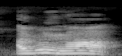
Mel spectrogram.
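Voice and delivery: talking with mouth full while eating. Denying a teasing claim with food in the mouth: eating while talking. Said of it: "You say with a mouthful of the food".

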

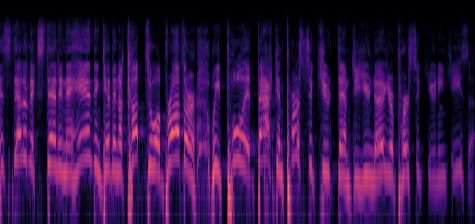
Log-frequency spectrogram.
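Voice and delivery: passionate, fervent yelling. Addressing listeners, apologising for the volume, passionate yelling. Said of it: "I'm sorry I'm yelling".

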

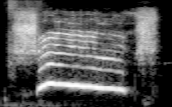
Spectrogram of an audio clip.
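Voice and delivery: very high, loud, squealed 'sheesh'.

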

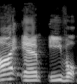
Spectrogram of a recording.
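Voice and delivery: very high, very loud robotic voice. Starting a recording for the podcast, the speaker says it in a robotic voice. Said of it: "It's just going to sound like a robot".

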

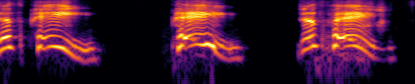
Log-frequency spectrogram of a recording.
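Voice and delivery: very high, very slow, swooping drawn-out shout. Recounting a sexual encounter, the speaker retells what a partner yelled, retelling a yell. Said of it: "he yells".

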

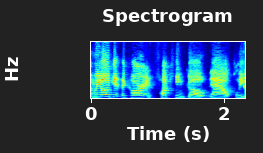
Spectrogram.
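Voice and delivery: ordinary talk

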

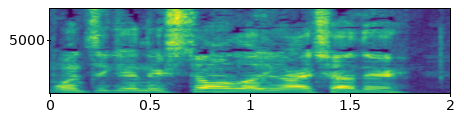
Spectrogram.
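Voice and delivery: ordinary talk

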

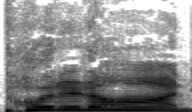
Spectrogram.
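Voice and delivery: put-on screaming-crowd sound. Recalling the audience's reaction at a game reveal, imitating a screaming crowd. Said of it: "The whole audience was just screaming".

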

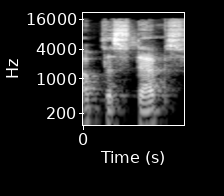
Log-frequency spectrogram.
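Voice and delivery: normal talking voice

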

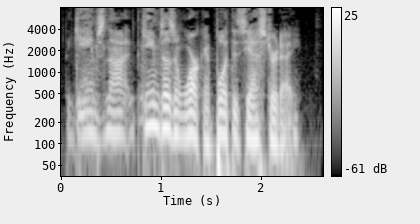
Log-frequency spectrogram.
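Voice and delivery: imitated whisper. Retelling quietly telling a vendor a game doesn't work: imitating own whisper. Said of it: "I kinda whisper to him".

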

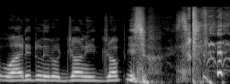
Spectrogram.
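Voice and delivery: very high, loud, talking through tears of laughter. Trying to tell a joke to another speaker: laughing to tears while talking. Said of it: "I don't know why I'm crying".

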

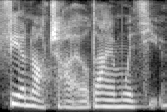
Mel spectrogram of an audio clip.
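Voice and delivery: whisper in very low baritone. Voicing a presence speaking into a player's mind: whisper in a very low baritone. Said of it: "a whisper of a very low baritone".

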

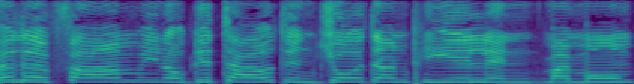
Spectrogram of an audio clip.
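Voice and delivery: put-on British accent. Retelling an award speech by Daniel Kaluuya: imitating Daniel Kaluuya's British accent. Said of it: "I heard his accent".

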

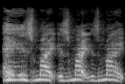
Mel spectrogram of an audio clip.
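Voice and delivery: real soft-spoken, soft, high little voice. Retelling how a friend announced himself at the door: imitating Mike's soft voice. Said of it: "he got, like, a real soft voice".

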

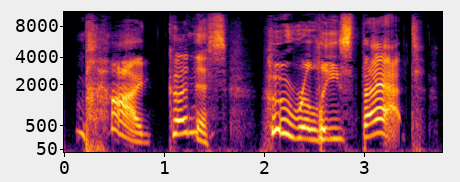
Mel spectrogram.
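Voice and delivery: sudden, very high, drawn-out exclamation. Mrs. Reed, at the front of the classroom: exclaimed. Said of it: "Reed exclaimed".

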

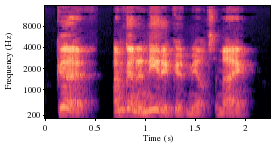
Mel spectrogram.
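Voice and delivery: stiff, wooden delivery like bad acting. Reenacting a Space Jam scene to show poor acting: imitating Michael Jordan's bad acting. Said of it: "Jordan says in this exact tone".

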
